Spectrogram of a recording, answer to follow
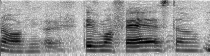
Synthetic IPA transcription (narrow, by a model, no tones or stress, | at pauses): nɔvɪɛt̪evɪũmɐfɛst̪ɐ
